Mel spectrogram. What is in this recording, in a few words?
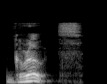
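"groats", British English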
